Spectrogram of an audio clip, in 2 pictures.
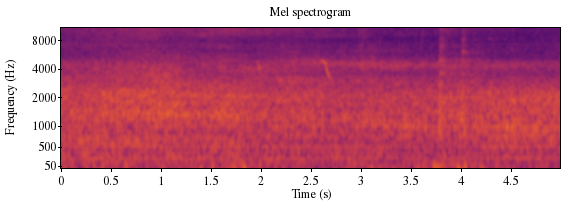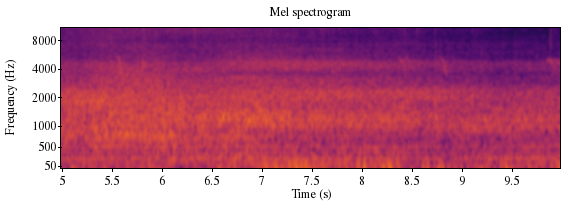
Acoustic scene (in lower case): street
